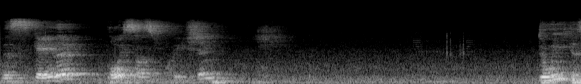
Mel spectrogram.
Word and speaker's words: Poisson: So this is fish in French. I try to learn the pronunciation, Poisson.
